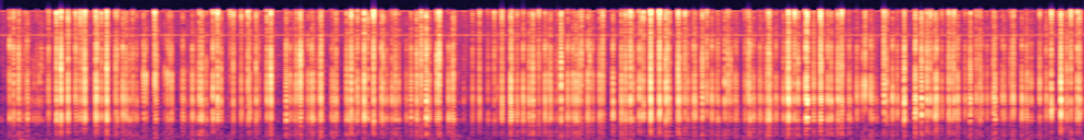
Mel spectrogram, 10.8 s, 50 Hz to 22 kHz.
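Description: Long nails tap quickly on the glossy paper front cover of a small, solid paperback manga, Ousama Game volume 2, held in both hands, before the book is tilted. A dense, steady stream of rapid, dry clicking taps with a bright, crisp edge, almost no low end, and no ring after each hit.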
